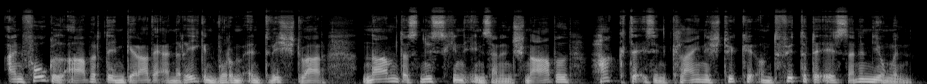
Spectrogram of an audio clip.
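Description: A man narrating a storybook tale with a low, husky voice. His telling is slow and unhurried, and his pitch rises and falls expressively. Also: expressive. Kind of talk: storybook reading.

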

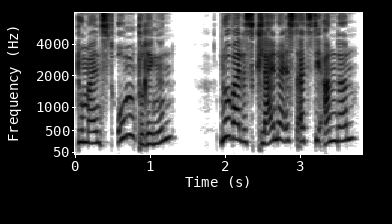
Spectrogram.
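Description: A woman voicing an eight-year-old farm girl who pleads in a high, agitated voice. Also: expressive, normal speed, no echo, studio quality. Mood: upset pleading.

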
